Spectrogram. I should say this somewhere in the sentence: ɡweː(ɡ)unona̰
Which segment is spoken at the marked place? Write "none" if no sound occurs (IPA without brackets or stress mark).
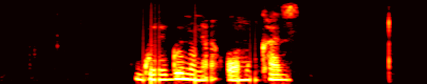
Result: ɡ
